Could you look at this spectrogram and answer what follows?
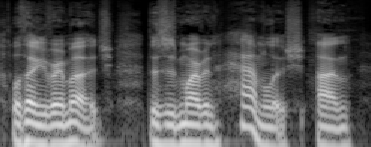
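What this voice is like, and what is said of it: Announcer-style radio voice. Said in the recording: “I always get into my radio voice.”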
